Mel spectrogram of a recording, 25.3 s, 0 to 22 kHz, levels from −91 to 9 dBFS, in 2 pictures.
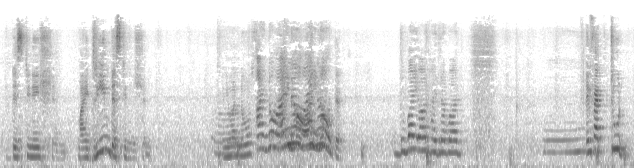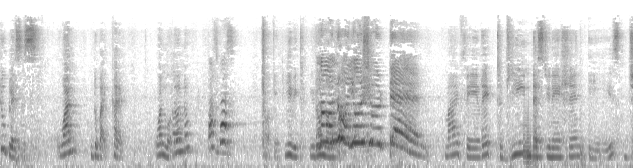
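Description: From 23.15 to 23.47 s, about a third of a second, the sound collapses into a rigid, metallic buzz with a fixed pitch of 100 Hz. It still loosely tracks the contour of the material underneath. This is robotic sound from repeated short buffers, likely caused by fresh audio arriving too slowly and the gap being filled by looping a 10 ms fragment. Most of that span is repetition rather than real signal, so the original detail there is lost.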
